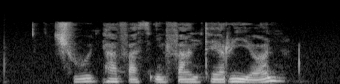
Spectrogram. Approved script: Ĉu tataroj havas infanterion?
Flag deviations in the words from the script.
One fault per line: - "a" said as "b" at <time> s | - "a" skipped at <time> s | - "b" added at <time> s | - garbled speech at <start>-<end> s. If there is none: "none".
- "tataroj" skipped at 0.9 s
